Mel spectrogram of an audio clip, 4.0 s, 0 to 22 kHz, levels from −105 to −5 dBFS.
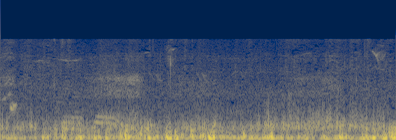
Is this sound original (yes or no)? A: no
